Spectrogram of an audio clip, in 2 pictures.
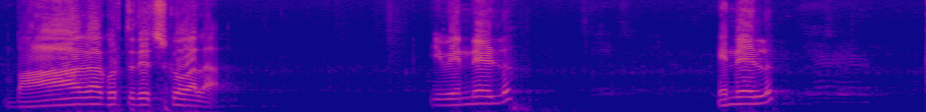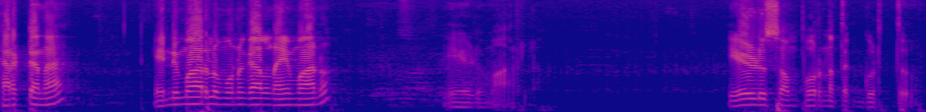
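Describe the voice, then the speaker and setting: A man preaching a sermon, firing rhetorical questions at his congregation and calling out to them directly, swinging from loud high peaks to quiet low endings. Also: a little slow, long pauses, smooth. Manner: addresses listeners directly as mothers and fathers. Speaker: pastor.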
